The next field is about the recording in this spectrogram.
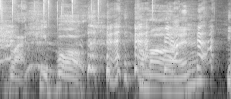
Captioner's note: chuckles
